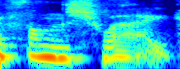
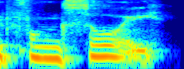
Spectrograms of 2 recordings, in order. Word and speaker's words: feng shui: we say I so I say funue but actually the way a Chinese speaking person would say it would be fun soy funoy so we're not even saying it right in inverted if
